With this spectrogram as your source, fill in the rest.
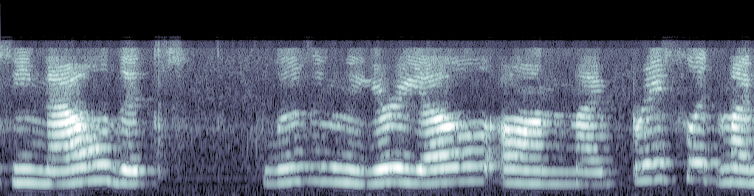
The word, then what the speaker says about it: Uriel: Gabriel Michael Raphael and Uriel or however you pronounce her his name there's like a few different ways but I pronounce it yurio but as you can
